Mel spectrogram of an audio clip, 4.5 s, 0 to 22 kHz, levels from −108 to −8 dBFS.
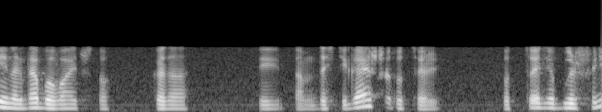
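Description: No technical fault can be heard in the speech recording, which carries the narrow band of G.711 telephone coding, with nothing above 3.8 kHz.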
